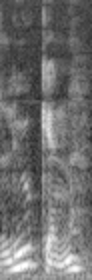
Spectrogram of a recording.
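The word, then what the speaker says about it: Løken: leicester l-e-s-g-a norway so loken which is in norwegian is pronounced lucan is uh like a farming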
